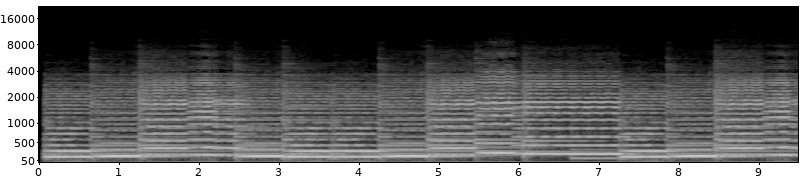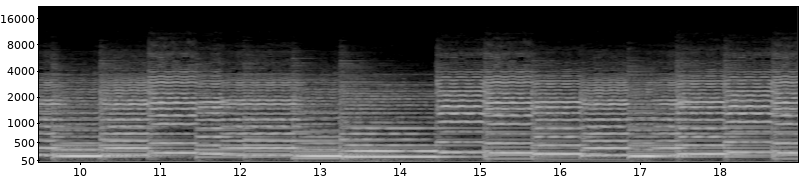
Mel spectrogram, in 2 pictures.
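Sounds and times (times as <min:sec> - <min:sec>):
cello playing: 0:00.0 - 0:18.9.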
